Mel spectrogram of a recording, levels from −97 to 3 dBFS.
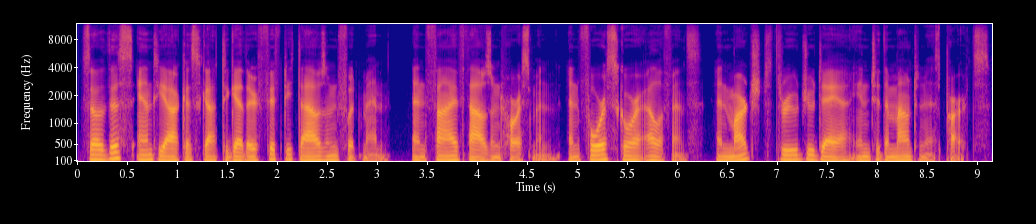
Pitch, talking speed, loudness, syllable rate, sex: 105 Hz, 150 wpm, -20 LUFS, 4.9 syllables/s, male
